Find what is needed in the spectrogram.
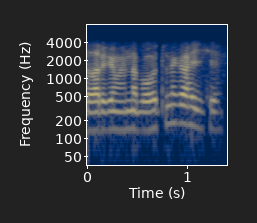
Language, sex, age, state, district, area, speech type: Maithili, male, 18-30, Bihar, Muzaffarpur, rural, conversation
